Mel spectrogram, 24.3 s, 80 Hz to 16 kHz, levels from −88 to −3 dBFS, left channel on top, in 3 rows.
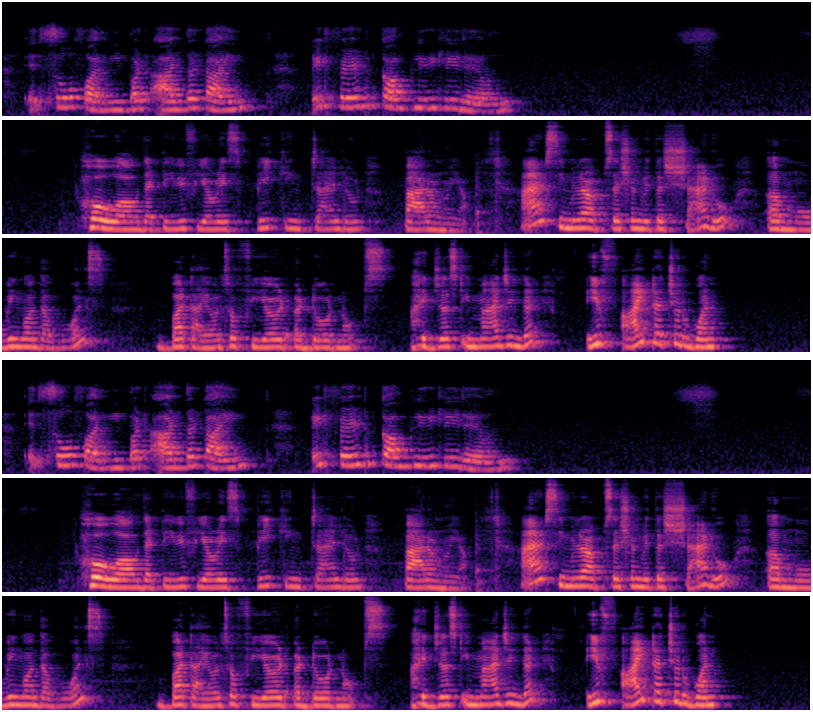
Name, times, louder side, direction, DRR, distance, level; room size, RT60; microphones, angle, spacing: voice 1, 0.3-2.4 3.1-5.1, right 1 dB, 45° right, -1 dB, 7.1 m, -33 dB
voice 2, 8.9-11.7 12.1-12.7 13.0-17.2 17.7-20.0 20.3-21.6 22.0-23.3, right 1 dB, 15° right, 8 dB, 1.1 m, -30 dB
12.0 x 7.3 x 6.9 m, 0.41 s
head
